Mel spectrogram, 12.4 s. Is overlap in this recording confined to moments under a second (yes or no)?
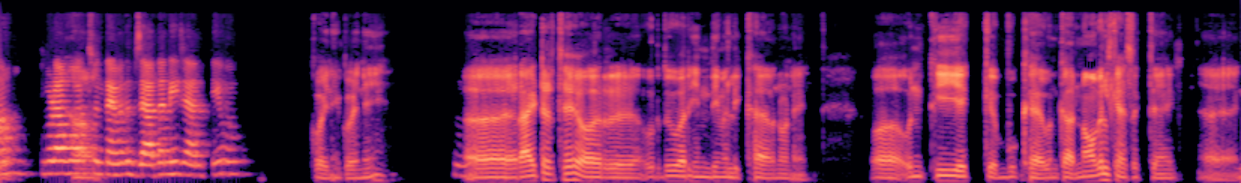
yes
